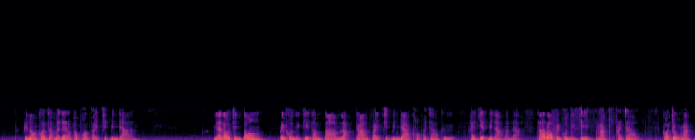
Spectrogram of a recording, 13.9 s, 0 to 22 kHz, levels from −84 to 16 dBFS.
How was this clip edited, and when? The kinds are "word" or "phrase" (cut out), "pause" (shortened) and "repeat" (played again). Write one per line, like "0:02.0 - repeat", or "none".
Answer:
none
